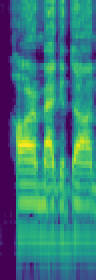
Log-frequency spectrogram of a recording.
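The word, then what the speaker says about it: Har-Magedon: things with regards to Har Magadan as it's actually pronounced in in the Greek so it's it's uh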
